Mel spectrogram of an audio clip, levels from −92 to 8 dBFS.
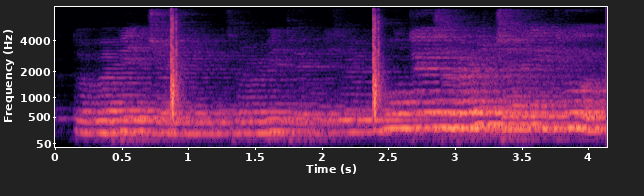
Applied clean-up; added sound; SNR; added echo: none; Clapping; 6 dB; reverberation time 1.9 s.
